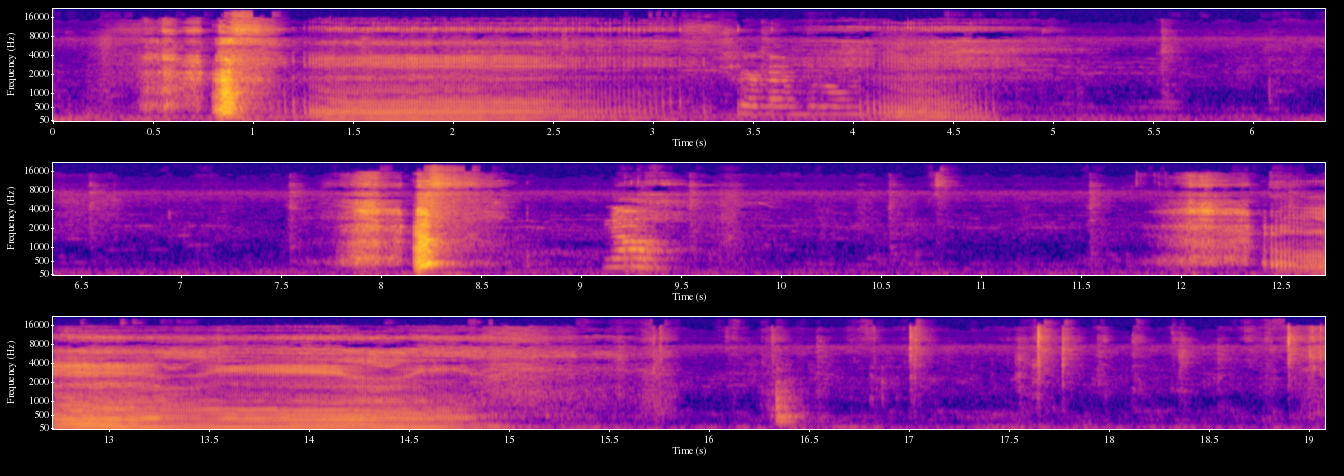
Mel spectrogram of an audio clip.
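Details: American Bully dog making drawn-out, harmonic growling vocalisations of about two to three seconds each, with sharp barks or clicks between them and long quiet gaps.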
